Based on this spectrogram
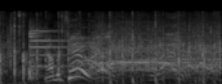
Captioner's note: bell dinging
